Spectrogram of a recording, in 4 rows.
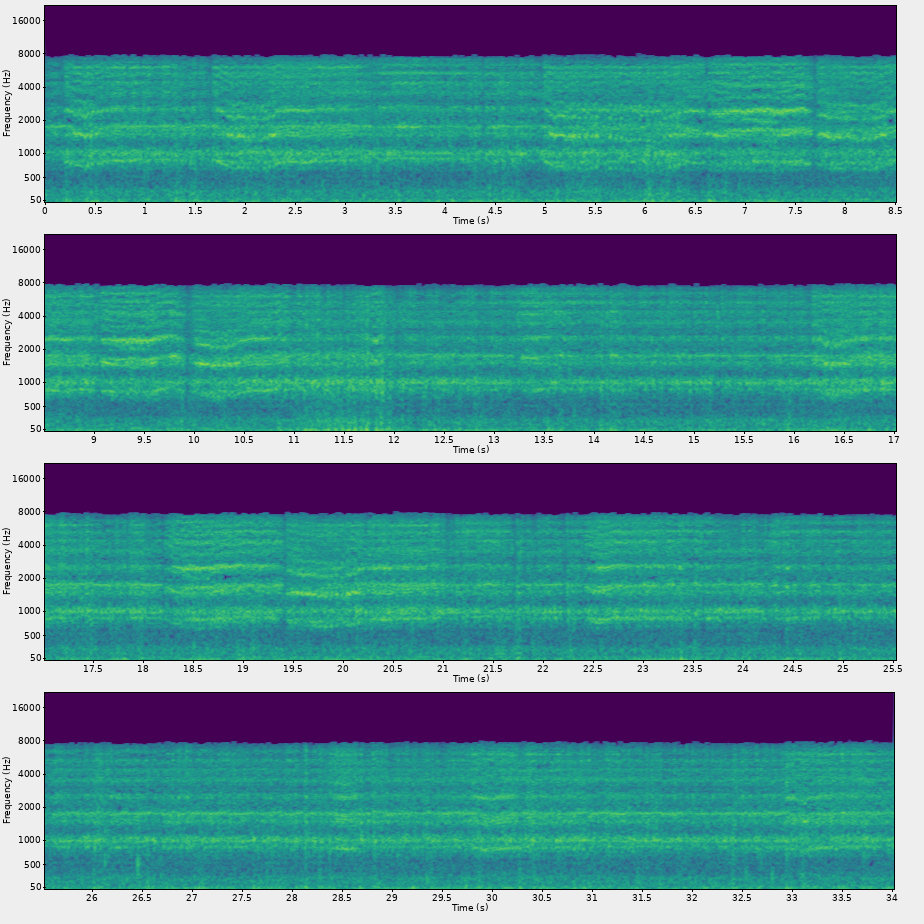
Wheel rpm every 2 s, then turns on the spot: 230, 230, 220, 200, 210, 220, 230, 230, 230, 220, 220, 230, 230, 230, 230, 230, 230.
none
